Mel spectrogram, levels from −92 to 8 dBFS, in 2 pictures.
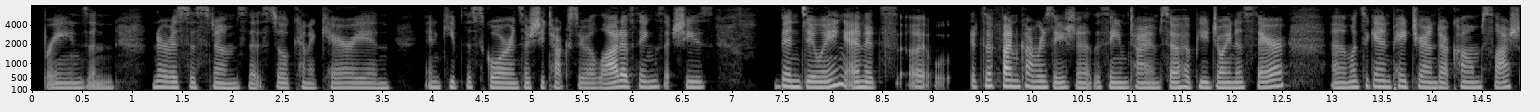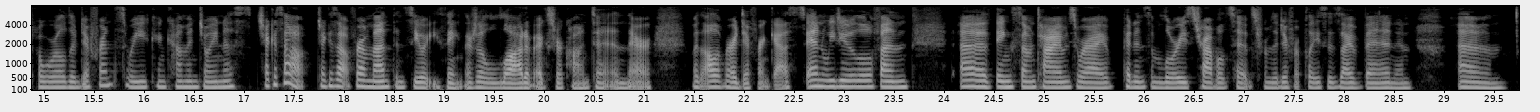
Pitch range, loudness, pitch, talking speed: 170-195 Hz, -31 LUFS, 180 Hz, 230 wpm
